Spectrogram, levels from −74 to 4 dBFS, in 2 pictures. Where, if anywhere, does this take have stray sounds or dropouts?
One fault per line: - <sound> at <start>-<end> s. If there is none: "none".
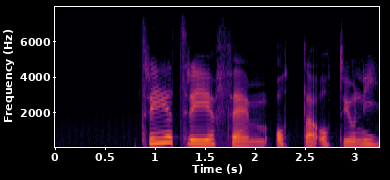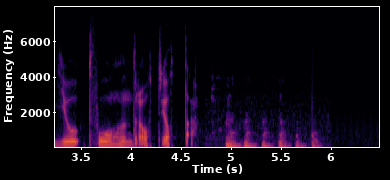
- laugh at 4.8-5.9 s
